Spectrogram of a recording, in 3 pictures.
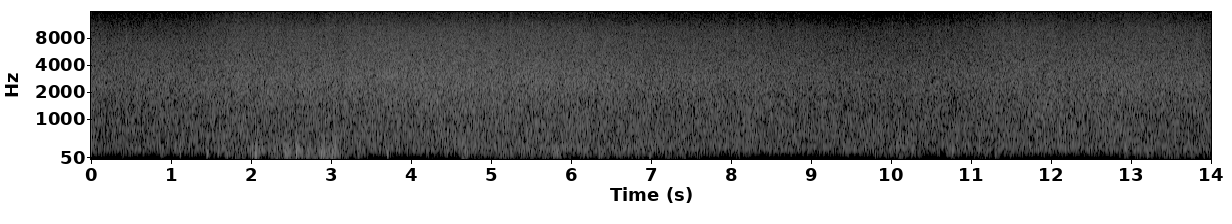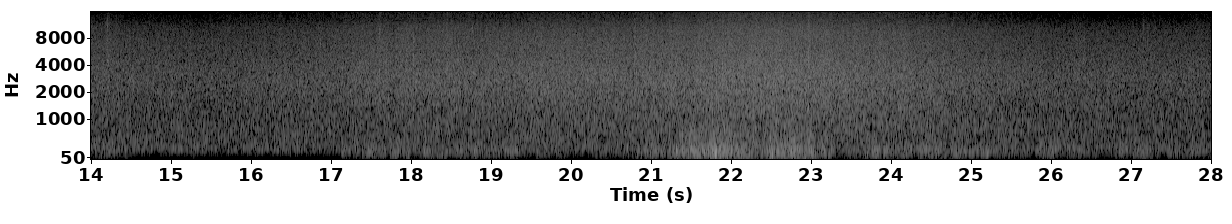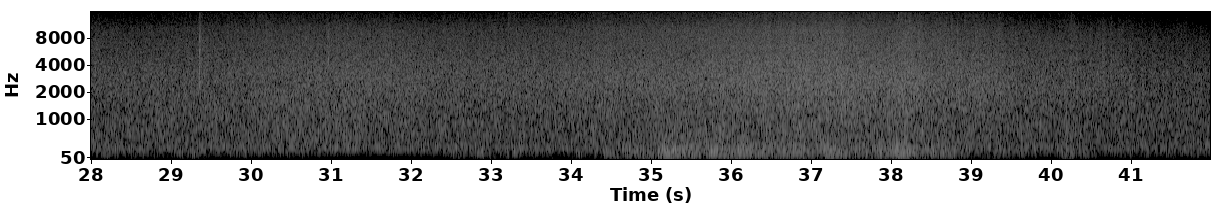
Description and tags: wind leaf
leaf, tree, wind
